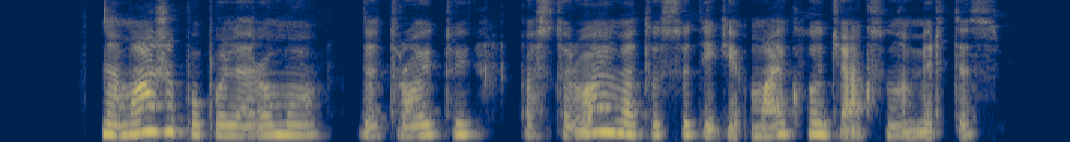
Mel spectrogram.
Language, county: Lithuanian, Kaunas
